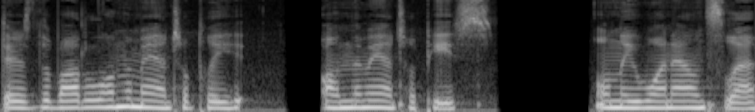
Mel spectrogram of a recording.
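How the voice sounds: Natural reading aloud over near silence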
